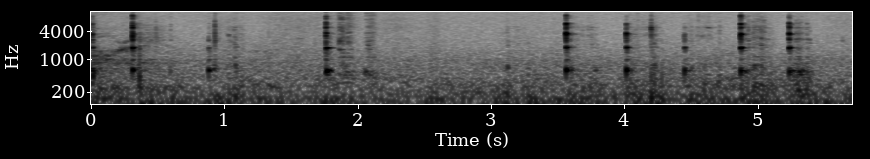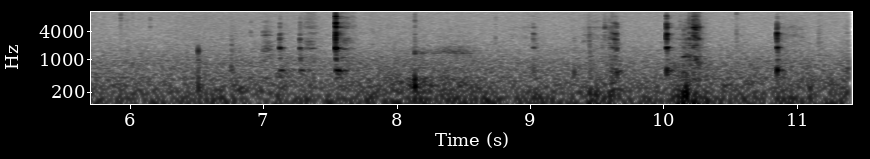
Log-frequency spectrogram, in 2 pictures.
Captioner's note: tapping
